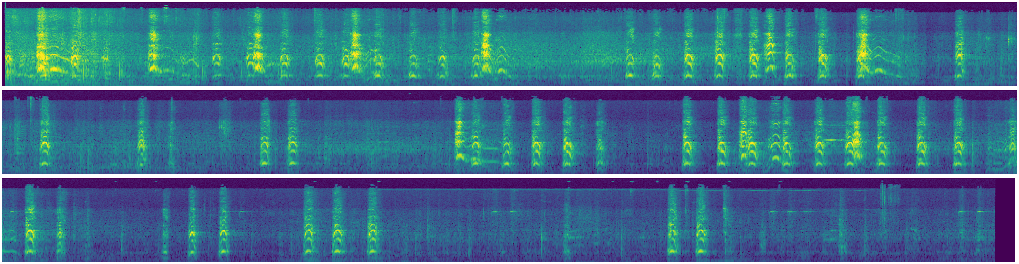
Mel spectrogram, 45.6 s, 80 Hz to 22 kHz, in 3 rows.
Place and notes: monheim, turmstrasse, 2 hunde im auto
mittags am parkplatz, zwei hunde in einem auto
soundmap nrw: social ambiences/ listen to the people - in & outdoor nearfield recordings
